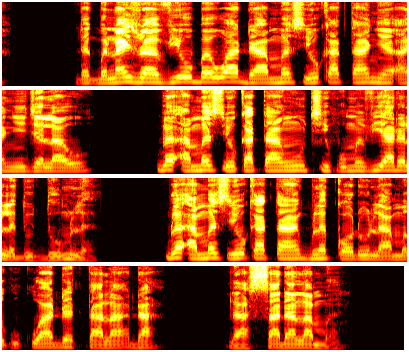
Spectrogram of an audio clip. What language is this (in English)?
Ewe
